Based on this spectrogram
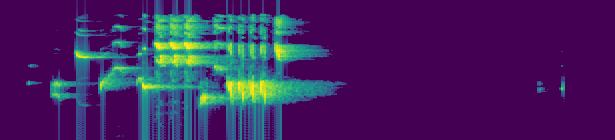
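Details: Song of the nightingale, locally named Hasaniya: scattered high whistles leading into dense, rapid chirping and a loud buzzy rattle, followed by several seconds of silence with one faint click.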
